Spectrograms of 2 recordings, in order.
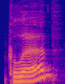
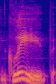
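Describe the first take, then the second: First: The vowel is short, as in 'leg'. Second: The vowel is long, as in 'glee'. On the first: "It's pronounced Gleb. It's one syllable" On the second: "it's glee with a b"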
